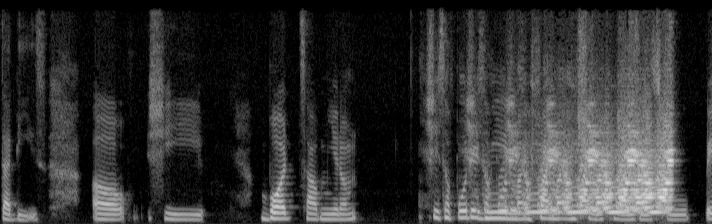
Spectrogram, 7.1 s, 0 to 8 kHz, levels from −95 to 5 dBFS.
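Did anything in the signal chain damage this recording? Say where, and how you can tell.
Yes. The damage is in call processing: a feedback echo between two devices runs from 4.37 s to 6.87 s, over the band-limited call audio that stops at 8 kHz, consistent with G.722 at 64 kbps. The speech returns at a fixed interval of roughly 0.4 s, each pass thinner and more ringing. The repeats stack instead of decaying, peaking about 12 dB above the speech. A second device is replaying this feed into a nearby microphone, and neither echo canceller sees the other's output.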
